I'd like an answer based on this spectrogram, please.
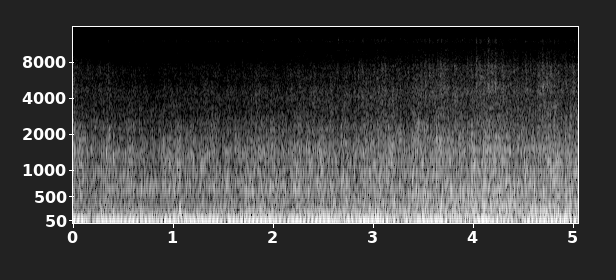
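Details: Diesel truck just restarted after a starter-related no-start: steady low diesel rumble with an even idle rhythm and no knocks or misses. Normal idle.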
